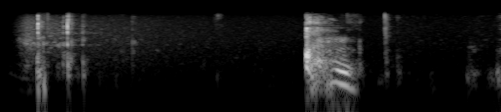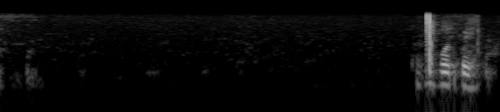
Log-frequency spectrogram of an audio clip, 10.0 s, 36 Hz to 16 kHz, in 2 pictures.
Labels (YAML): expert_labels:
- quality: ok
  cough_type: unknown
  dyspnea: false
  wheezing: false
  stridor: false
  choking: false
  congestion: false
  nothing: true
  diagnosis: lower respiratory tract infection
  severity: mild
age: 33
gender: female
respiratory_condition: false
fever_muscle_pain: false
status: healthy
